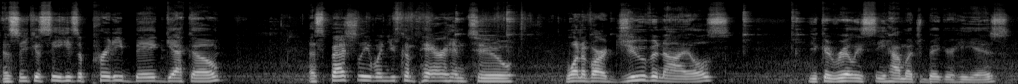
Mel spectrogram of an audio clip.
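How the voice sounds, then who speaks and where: A man's voice: a little high, normal speed, darkish tone, slight background noise. A young man hosting a casual livestream as a reptile breeder, talking enthusiastically and rambling, correcting himself often and sometimes eating as he talks. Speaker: gecko breeder and shop owner hosting a livestream. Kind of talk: casual livestream sales chat.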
